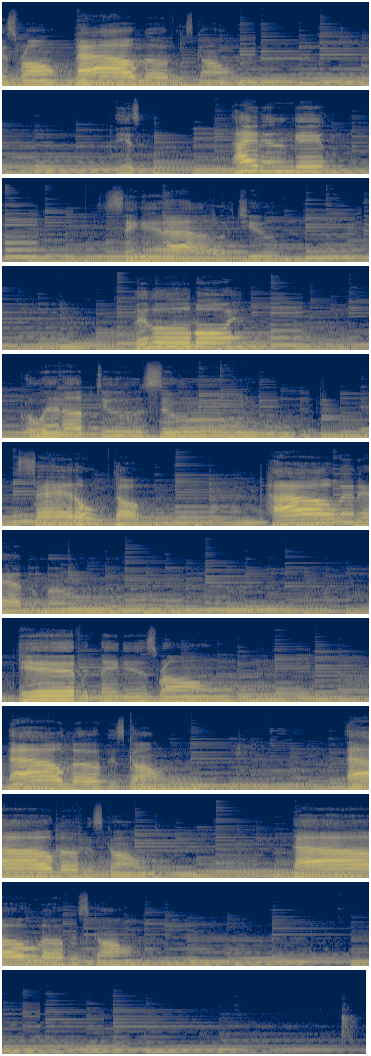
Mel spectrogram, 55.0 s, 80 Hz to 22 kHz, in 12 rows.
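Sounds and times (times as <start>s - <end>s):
man singing: 0.0s - 3.7s, 5.9s - 6.7s, 7.3s - 13.8s, 15.2s - 22.4s, 23.0s - 25.5s, 26.2s - 30.1s, 32.3s - 36.1s, 36.7s - 48.7s
strummed acoustic guitar: 0.0s - 55.0s.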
